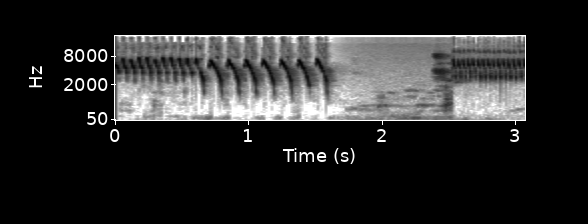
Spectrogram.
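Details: Canary in strong song, played to get young or stalled canaries singing. A quick high trill runs into a row of downslurred whistles, then a short pause before a bright, rapid high trill.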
